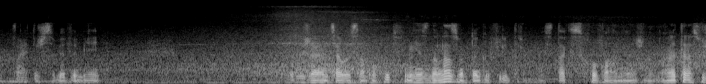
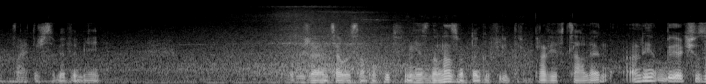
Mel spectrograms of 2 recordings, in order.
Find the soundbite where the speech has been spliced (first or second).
second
